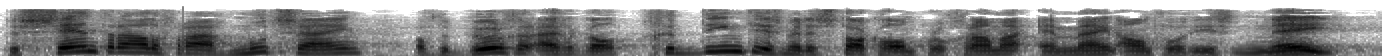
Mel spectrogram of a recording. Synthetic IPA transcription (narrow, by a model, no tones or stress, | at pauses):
d̥əsɛntraːlˠəfraːxmutsɛjn | ʔɔfdəbɵrɣərɛjɣətləkʋɛlˠχədintɪsmɛtətstɔkhɔlˠmproxramaʔɛnmɛjnʔɑntʋoːtɪsnej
